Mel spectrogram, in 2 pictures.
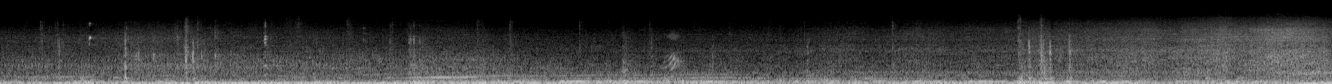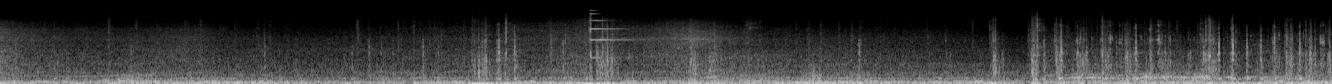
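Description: City street traffic: a steady low rumble with car engines running nearby. A vehicle swells past about halfway through, and there is a short high tone a little later.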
